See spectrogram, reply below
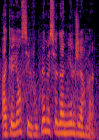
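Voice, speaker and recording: A woman's voice: mid-range voice, fairly quick, noisy background. A woman giving live interpretation of a speech, with frequent hesitations and self-corrections. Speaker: simultaneous interpreter.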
